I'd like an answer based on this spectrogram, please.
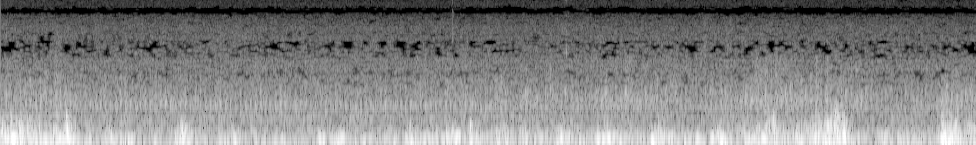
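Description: Wind buffeting a phone's microphone outdoors, heard as irregular low rumbling gusts and thumps.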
